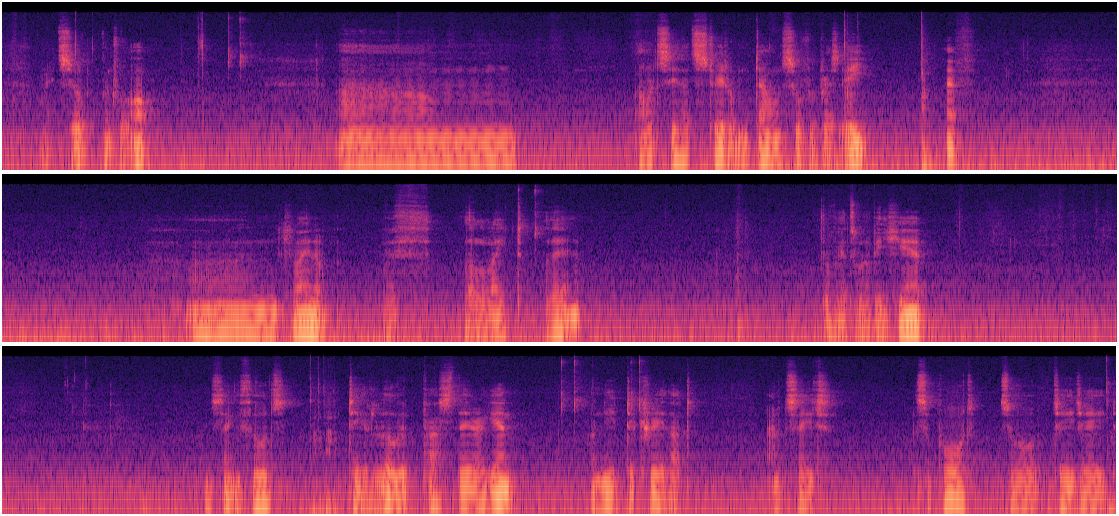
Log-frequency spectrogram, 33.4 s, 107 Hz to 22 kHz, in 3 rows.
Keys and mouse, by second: 1.9 ctrl+r, 8.5 e, 9.3 f, 16.4 click, 25.5 g, 25.7 g, 28.0 click.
